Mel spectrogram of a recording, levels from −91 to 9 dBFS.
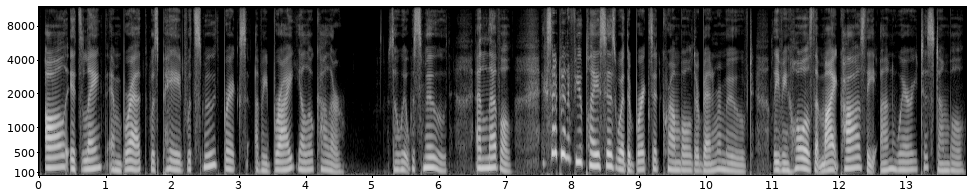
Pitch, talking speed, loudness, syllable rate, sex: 175 Hz, 185 wpm, -19 LUFS, 5.1 syllables/s, female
